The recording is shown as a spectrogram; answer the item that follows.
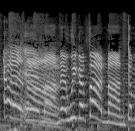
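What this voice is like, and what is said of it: Put-on Caribbean accent. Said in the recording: “do your Caribbean accent to get us in the mood ... the only time she can't do the Caribbean accent is when the script calls for it”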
